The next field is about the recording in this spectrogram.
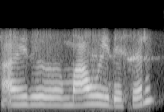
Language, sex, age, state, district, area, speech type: Kannada, female, 30-45, Karnataka, Vijayanagara, rural, conversation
